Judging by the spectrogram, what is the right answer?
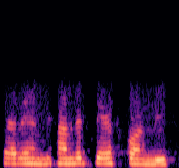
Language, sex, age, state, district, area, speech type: Telugu, female, 18-30, Andhra Pradesh, Srikakulam, urban, conversation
